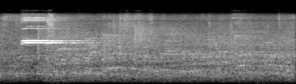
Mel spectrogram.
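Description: A referee's whistle blown once, a short shrill blast of under a second, about a third of a second in, over the steady chatter of a crowd in a large sports hall.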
